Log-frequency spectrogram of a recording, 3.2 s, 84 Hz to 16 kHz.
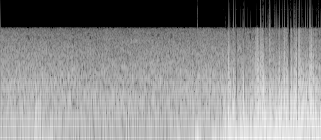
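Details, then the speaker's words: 2016 3.5-ton Lennox Merit Series heat pump starting in heat mode: low steady hum then outdoor unit kicks on with rising whoosh and rattle; compressor barely audible, noise mostly from fan; normal quiet start-up. "Yeah, I can't even hear the compressor. All the noise seems to be coming from the fan."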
